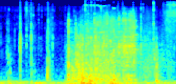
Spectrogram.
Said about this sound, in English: And a small chest. With a hard kick, Hero cracks the weak lock of this chest as dust fills the air.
